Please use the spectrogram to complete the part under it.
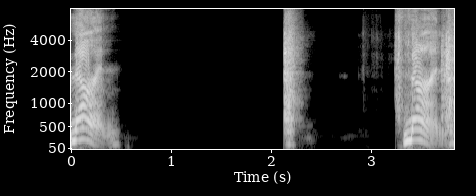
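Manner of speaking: sassy, swooping voice full of attitude. Reassuring a listener there's no reason to be sad, answering with attitude. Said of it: "I had to say it with that type of attitude".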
